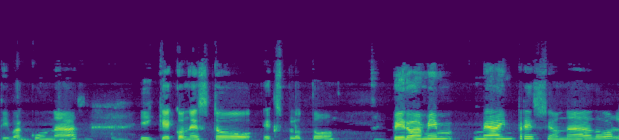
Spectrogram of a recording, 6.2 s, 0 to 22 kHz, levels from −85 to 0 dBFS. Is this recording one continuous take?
no; 1 cut; at 3.9 s

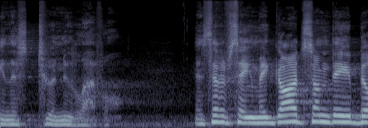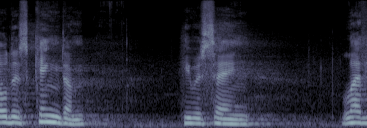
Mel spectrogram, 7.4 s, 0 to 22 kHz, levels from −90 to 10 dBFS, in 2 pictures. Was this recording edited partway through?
no; 0 cuts

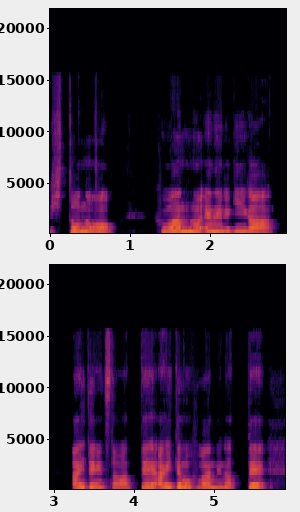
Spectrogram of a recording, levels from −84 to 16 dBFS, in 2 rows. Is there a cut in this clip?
no; 0 cuts

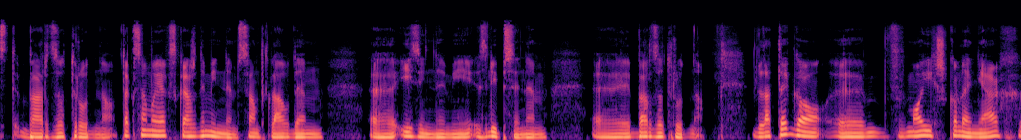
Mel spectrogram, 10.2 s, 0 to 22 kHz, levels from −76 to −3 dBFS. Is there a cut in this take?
no; 0 cuts

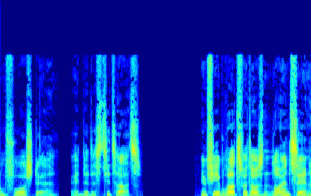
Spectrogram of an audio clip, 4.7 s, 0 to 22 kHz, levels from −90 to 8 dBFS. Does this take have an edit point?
yes; 2 cuts; at 0.9 s, 2.7 s

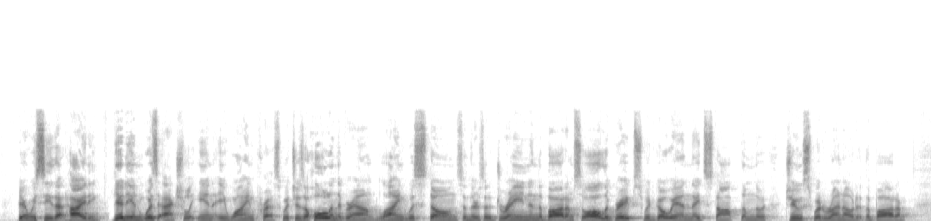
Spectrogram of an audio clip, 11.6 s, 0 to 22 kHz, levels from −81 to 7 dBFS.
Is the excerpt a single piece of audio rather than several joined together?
no; 1 cut; at 1.3 s

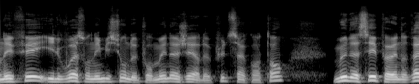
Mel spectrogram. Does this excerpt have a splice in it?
yes; 1 cut; at 1.4 s

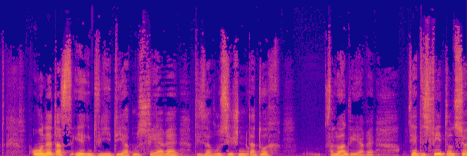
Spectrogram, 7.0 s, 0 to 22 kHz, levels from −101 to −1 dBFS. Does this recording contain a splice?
yes; 2 cuts; at 3.7 s, 5.2 s

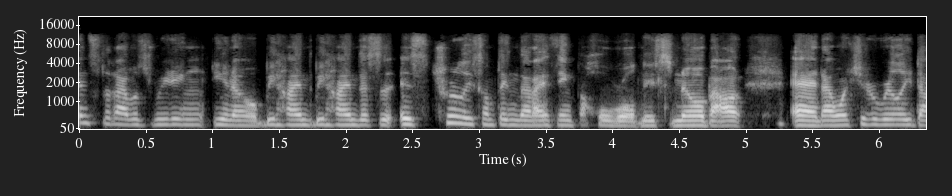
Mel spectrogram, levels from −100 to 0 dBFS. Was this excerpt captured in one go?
no; 2 cuts; at 1.0 s, 1.7 s

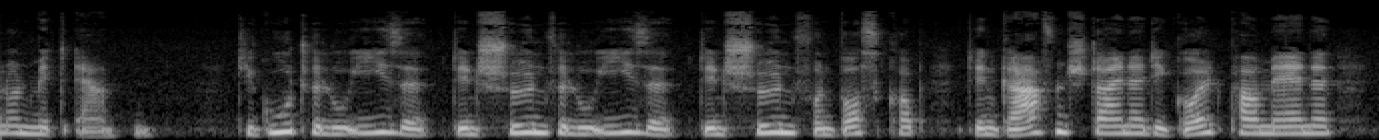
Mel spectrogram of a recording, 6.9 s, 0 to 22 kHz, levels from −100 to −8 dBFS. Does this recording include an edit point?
yes; 1 cut; at 2.8 s

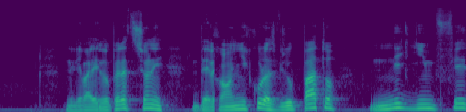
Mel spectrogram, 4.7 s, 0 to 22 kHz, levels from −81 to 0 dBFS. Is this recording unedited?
no; 2 cuts; at 1.0 s, 2.1 s

